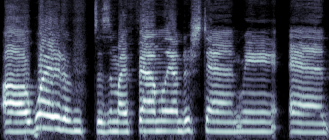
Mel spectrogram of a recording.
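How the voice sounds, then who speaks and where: In a Spanish accent, a woman speaks at a fairly high pitch, the sound dry and close with no echo. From Venezuela. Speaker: community advocate and educator. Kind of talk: interview.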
